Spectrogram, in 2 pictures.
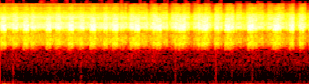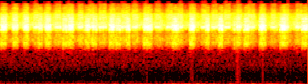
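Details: Cicadas of the Greek fauna singing in a pine forest at midsummer: an intense high rasping buzz, rhythmically pulsed at nearly three beats a second, steady and continuous.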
